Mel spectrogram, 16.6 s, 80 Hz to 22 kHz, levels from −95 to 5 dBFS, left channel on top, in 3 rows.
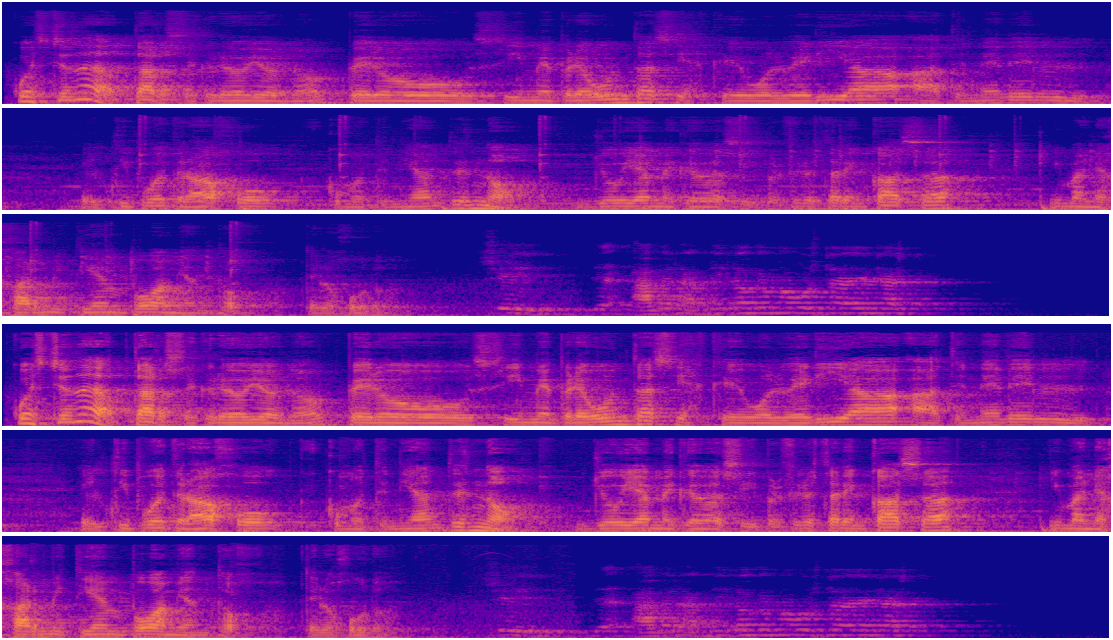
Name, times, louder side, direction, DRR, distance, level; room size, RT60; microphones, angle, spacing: voice 1, 0.1-5.6 5.9-13.1, right 3 dB, 70° right, 0.8 m, -30 dB
sound 1, 5.8-12.3, left 2 dB, 50° left, 0.8 m, -41 dB
voice 2, 13.5-15.6, left 1 dB, 80° left, 4.0 m, -46 dB
15.5 x 13.5 x 3.8 m
head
